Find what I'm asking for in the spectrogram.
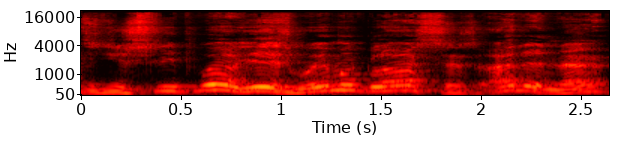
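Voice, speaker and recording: A man with a high voice and lively intonation at a fairly quick pace, over noticeable background noise. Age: 70s. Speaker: retired vlogger. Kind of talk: casual chat.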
